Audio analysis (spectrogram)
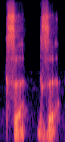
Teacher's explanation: this x sound is really a combination of a G or a K and an S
